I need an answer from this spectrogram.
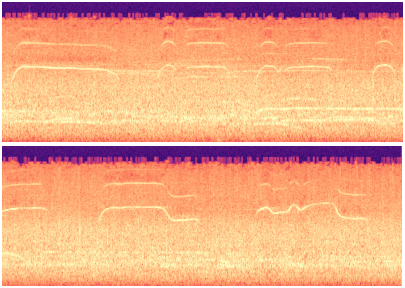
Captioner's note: applause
